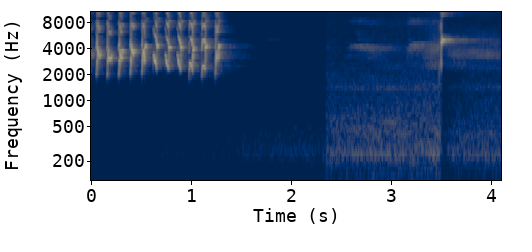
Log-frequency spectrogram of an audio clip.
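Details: Fighter lovebird in long ngekek chatter, played to prompt other lovebirds to sing: a fast run of about a dozen harsh, evenly spaced trilled notes, then a pause and one sharp high chip over hiss.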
